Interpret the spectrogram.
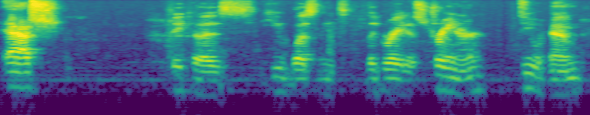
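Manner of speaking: ordinary delivery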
